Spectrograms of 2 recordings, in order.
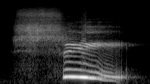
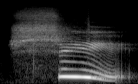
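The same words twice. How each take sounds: Both takes have the same delivery.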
